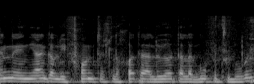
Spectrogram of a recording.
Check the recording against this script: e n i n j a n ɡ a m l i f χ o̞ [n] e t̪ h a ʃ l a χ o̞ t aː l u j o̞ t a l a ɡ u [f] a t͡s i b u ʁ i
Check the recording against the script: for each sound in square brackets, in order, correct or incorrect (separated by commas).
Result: correct, correct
